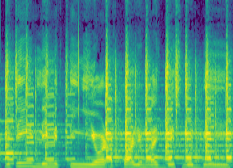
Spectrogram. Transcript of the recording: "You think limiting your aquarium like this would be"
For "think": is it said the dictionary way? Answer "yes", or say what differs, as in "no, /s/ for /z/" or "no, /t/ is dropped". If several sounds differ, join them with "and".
no, /t/ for /θ/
